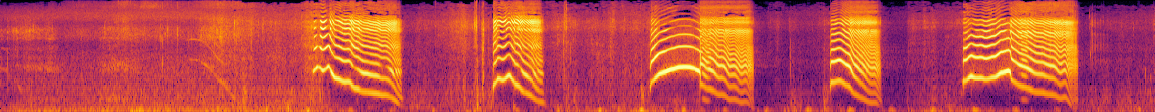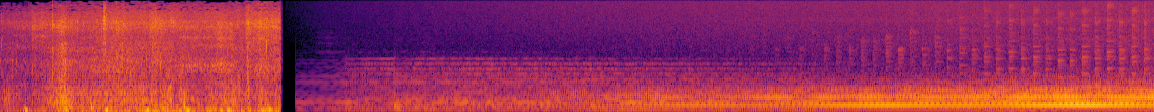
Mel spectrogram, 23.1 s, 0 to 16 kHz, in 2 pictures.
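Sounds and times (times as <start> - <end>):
footsteps rustling through brush: 4.3 - 6.5, 9.0 - 9.6.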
